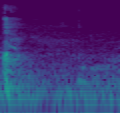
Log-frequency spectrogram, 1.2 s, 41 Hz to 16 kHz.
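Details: Acted demonstration of effective coughing technique: 21-year-old patient with a productive cough for 2 days, guided through deep breaths then a cough; a single short, fairly soft cough, then quiet room sound.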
